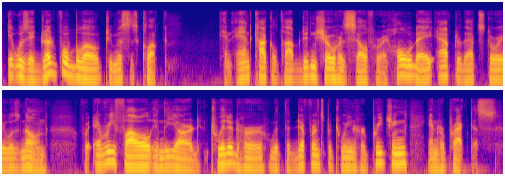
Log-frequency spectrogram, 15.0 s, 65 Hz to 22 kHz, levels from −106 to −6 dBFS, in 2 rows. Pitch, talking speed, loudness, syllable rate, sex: 110 Hz, 160 wpm, -21 LUFS, 4.5 syllables/s, male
